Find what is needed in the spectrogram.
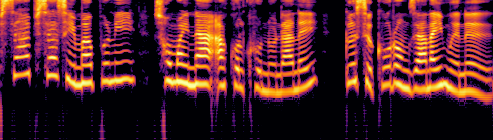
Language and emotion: Bodo, happy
